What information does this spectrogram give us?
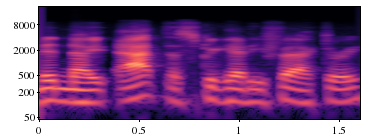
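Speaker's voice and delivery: heavy stress on the word at. Saying the name Midnight at the Spaghetti Factory, stress on the word at. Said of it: "I'm emphasizing the at now".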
